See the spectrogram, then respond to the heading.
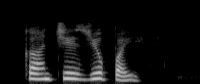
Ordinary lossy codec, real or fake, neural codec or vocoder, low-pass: Opus, 16 kbps; real; none; 7.2 kHz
